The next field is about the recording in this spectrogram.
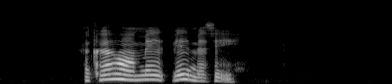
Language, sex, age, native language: Icelandic, female, 60-69, Icelandic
